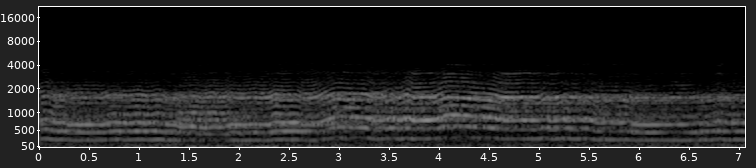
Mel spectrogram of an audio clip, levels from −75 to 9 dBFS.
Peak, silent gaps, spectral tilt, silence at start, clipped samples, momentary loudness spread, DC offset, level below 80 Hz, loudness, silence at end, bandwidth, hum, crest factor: -24 dBFS; none; -6 dB/octave; 0 s; under 0.1%; 6 LU; under 0.1%; -58 dBFS; -38 LUFS; 0 s; 11.5 kHz; none; 14 dB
